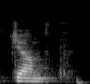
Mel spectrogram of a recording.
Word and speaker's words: jumped: If we say jump, the past is jumped with the sound of T at the end.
